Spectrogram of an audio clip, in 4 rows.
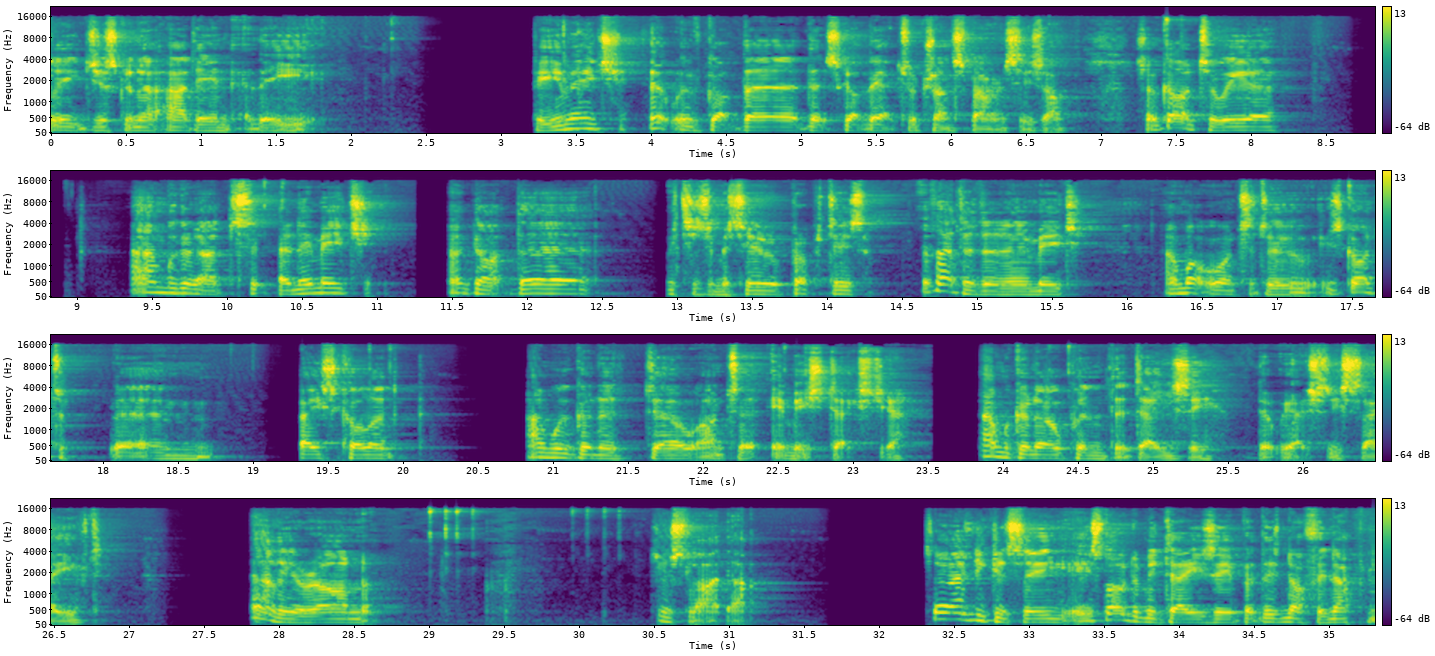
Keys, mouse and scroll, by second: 3.4 7, 7.5 click, 15.8-17.5 scroll, 19.8 click, 23.5-24.4 scroll, 24.4 click, 27.5-29.1 middle drag, 29.1-35.3 drag.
